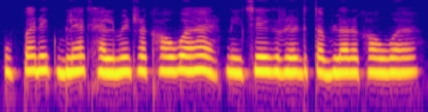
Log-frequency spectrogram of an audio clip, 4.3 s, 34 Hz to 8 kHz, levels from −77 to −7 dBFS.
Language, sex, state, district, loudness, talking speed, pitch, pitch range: Hindi, female, Jharkhand, Deoghar, -12 LUFS, 195 wpm, 245 Hz, 235-255 Hz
